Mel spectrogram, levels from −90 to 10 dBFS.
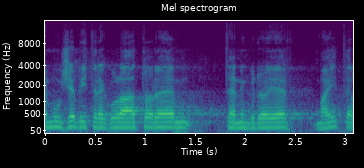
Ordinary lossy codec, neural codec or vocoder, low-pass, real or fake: Opus, 16 kbps; none; 14.4 kHz; real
